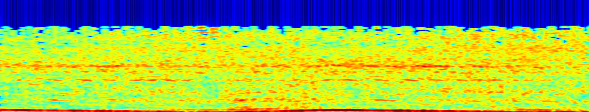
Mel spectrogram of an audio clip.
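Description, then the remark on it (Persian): A car engine hums steadily at an electric traffic light, then rises in pitch as the vehicle accelerates and pulls away when the light turns green, with a constant wash of road and traffic noise throughout. “حرکت کو وانه سبز شد بخیر.”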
